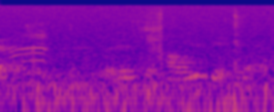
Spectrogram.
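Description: Faint distant voices across the cricket ground, with a short call that rises and falls just after the start and more faint voices about a second in.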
